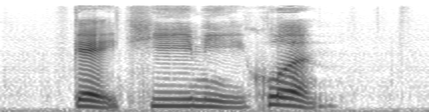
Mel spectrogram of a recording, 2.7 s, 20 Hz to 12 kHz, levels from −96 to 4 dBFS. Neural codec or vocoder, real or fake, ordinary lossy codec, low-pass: autoencoder, 22.05 kHz, a latent of 192 numbers a frame, VITS, trained on many speakers; fake; AAC, 48 kbps; 9.9 kHz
